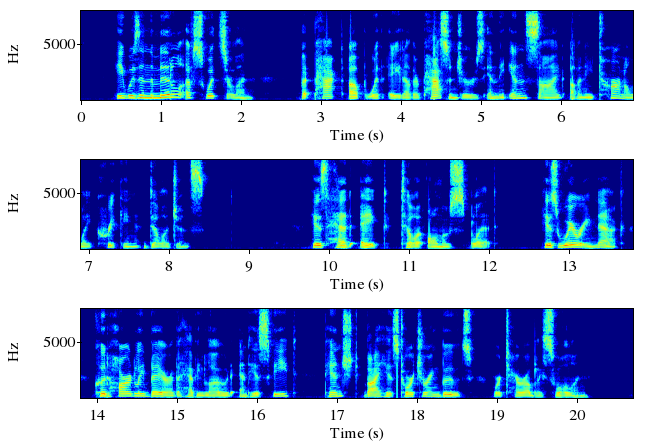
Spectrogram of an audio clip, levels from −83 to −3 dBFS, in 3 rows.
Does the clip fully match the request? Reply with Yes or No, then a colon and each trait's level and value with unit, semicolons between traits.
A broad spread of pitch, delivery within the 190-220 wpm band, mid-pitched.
No: wide, 5.9 semitones; average, 140 wpm; medium, 150 Hz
